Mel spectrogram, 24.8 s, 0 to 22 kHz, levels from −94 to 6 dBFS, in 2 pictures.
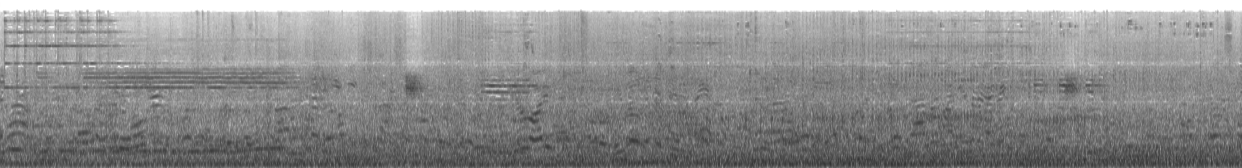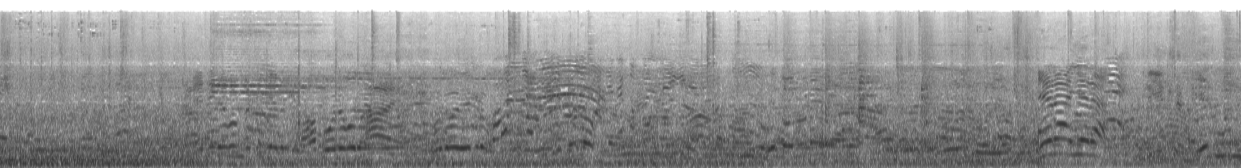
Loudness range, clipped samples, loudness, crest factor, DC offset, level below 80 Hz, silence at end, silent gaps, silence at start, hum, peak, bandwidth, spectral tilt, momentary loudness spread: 2 LU; under 0.1%; -20 LUFS; 14 dB; under 0.1%; -36 dBFS; 0 s; none; 0 s; none; -6 dBFS; 17 kHz; -5 dB/octave; 3 LU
